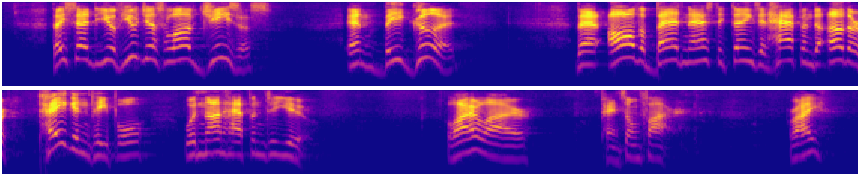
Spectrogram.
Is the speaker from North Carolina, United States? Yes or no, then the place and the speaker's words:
no; Kentucky, United States; I'm from Kentucky, where this is indeed a spiritual gift.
